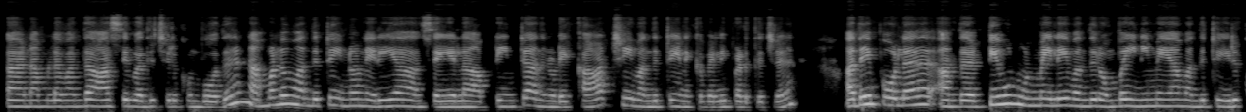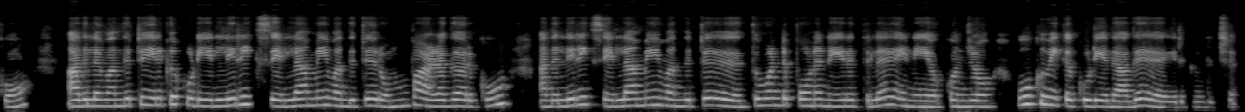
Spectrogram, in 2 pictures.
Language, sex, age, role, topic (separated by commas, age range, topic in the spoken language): Tamil, female, 35-39, guest, முயற்சி செய்ய உங்களை ஊக்கப்படுத்தும் ஒரு பாடலைச் சொல்லுவீர்களா?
